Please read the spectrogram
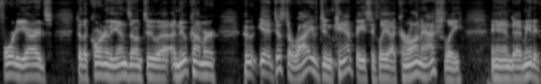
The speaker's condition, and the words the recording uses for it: None; typical speech.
